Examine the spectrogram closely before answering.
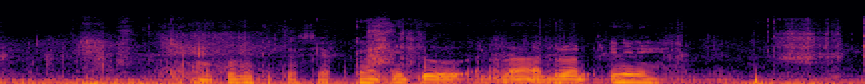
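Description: Backpack fabric rustles as hands handle it.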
